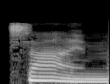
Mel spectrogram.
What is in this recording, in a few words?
"cyme", english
